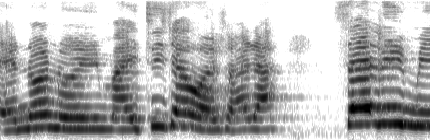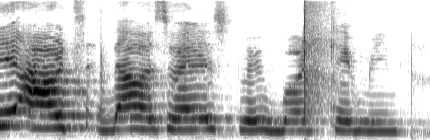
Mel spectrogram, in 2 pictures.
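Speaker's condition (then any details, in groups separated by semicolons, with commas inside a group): Cerebral palsy; from birth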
